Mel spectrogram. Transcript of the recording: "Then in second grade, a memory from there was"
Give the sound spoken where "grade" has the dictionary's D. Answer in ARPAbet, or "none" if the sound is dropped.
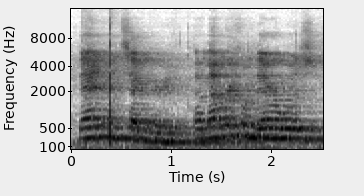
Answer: none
